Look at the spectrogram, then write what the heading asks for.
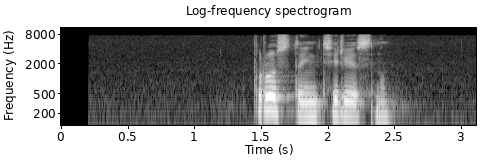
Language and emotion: Russian, neutral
